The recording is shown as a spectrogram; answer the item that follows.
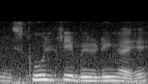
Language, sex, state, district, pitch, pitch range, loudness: Marathi, female, Goa, North and South Goa, 175 Hz, 170-210 Hz, -12 LUFS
